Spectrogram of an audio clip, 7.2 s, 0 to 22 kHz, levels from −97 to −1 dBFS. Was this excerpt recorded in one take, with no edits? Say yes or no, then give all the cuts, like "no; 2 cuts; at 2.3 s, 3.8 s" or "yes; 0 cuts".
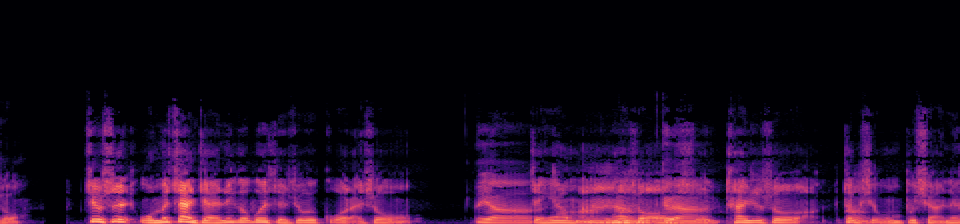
yes; 0 cuts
